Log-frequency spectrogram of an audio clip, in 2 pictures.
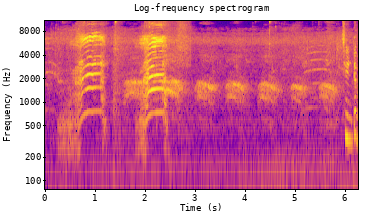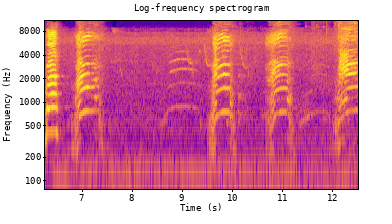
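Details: Domestic cat, hungry in the morning, gives repeated rising-falling meows roughly every second or so, with a quieter series of short flat tones in between and a person's voice nearby.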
